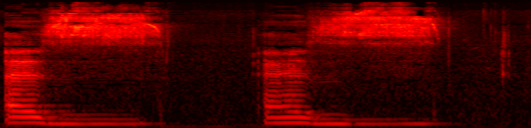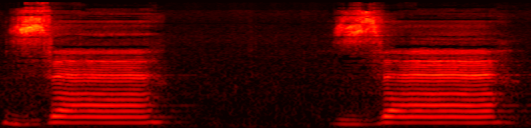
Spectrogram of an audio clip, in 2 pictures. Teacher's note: اس میں buzzing sound ہے, clear نہیں ہوتی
